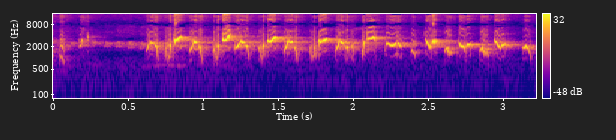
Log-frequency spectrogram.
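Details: Sooty-headed bulbul singing in agitated, raging fighting mode: a steady whistled note opens, then a fast, jumbled run of bubbly, chattering notes bouncing up and down, roughly three per second, with no other sounds.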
